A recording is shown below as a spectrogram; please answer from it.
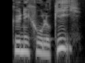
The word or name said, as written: gynækologi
